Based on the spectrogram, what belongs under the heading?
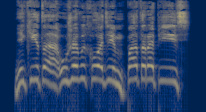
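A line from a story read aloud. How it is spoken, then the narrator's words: Shouted through cupped hands. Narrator (Russian): Соловей, сложив руки в виде рупора, прокричал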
